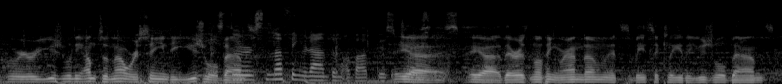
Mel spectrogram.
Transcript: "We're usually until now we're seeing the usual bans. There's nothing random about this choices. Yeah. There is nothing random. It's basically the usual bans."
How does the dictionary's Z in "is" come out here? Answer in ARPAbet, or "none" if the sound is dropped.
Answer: Z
